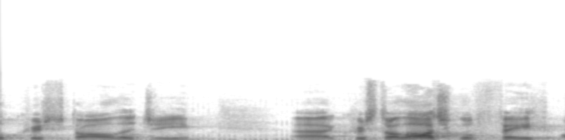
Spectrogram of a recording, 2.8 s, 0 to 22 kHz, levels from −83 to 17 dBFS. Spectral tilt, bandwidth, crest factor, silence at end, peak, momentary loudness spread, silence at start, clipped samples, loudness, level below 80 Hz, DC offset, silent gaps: -3.5 dB/octave; 9.6 kHz; 22 dB; 0 s; -2 dBFS; 14 LU; 0 s; under 0.1%; -24 LUFS; -60 dBFS; under 0.1%; none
